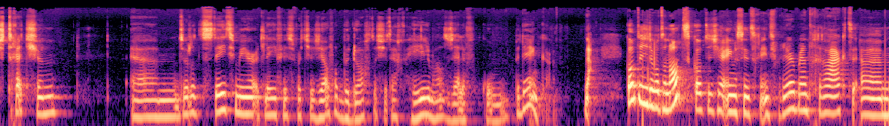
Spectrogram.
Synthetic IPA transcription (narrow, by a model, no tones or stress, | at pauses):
strɛ̰t͡ʃən | zowdɑtətstejtsmɪːɹə̰tlejvənɪsʋɑtəzɛlˠfɑt̚bədɑχtɑʃjəətɛχtɦejləmaːlˠzɛ̰lfkɔ̰nb̥ədɛŋkʰə̰n | na̰wɪkɦowp̚dɑtjədəɹʋɑtanɑtɪkɦowp̚dɑjəəɹʔḛjnəχsɪnsχəɪnspirɪːɹd̚bɛntχəraːkt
